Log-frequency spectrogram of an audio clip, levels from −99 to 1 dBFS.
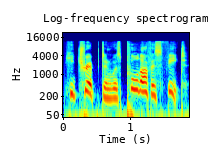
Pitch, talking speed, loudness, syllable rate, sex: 240 Hz, 250 wpm, -17 LUFS, 5.5 syllables/s, female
